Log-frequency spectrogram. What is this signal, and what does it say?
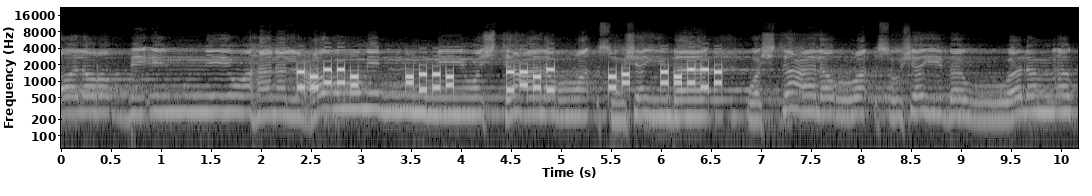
DTMF, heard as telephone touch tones, dialled by machine, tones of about 80 ms. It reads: 64DD7 *257 394A 40 #*DB#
